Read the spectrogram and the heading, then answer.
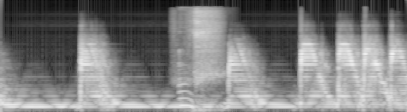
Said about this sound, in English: The other one I have chosen is an envelope filter. Oh. I'm gonna turn that on. Give me the envelope filter and the phaser.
